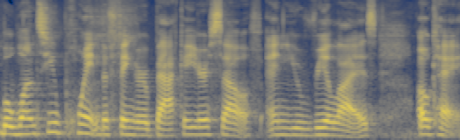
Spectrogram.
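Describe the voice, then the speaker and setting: At a fairly slow pace, a woman speaks in a plain, everyday voice that sits fairly low in pitch. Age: 20s. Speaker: podcast host. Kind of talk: candid conversation.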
